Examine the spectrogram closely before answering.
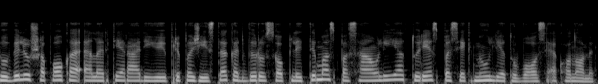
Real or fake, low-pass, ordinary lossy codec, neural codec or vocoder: real; 7.2 kHz; Opus, 64 kbps; none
